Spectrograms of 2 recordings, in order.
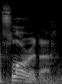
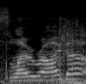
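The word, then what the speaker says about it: Flo Rida: You say no to my pronunciation of Flow Rider, or... You are not calling Flow Rider Florida, but that's how he spells his name.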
